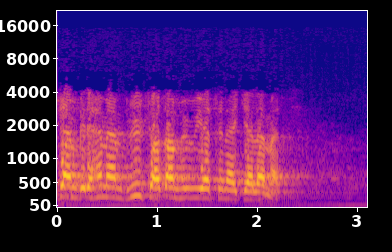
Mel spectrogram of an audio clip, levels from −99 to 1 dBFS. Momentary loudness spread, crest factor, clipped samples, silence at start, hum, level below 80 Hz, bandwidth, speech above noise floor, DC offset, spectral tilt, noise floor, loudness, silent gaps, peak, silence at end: 7 LU; 14 dB; under 0.1%; 0 s; none; -64 dBFS; 4.5 kHz; 35 dB; under 0.1%; -6.5 dB/octave; -54 dBFS; -19 LUFS; none; -4 dBFS; 0.8 s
